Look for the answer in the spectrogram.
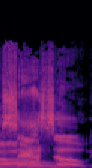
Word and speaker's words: Sasso: Will Sesso. Will from Sesso. Mad TV. – Oh, Will Sasso. Is that how you say Sasso? Yeah. Is Sasso his the way you say his name? – I think it's Sasso. – It's probably Sasso.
